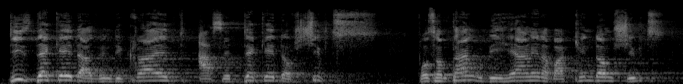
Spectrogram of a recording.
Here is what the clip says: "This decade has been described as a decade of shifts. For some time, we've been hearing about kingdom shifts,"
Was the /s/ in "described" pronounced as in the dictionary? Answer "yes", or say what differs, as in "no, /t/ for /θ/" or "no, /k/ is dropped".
no, /s/ is dropped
